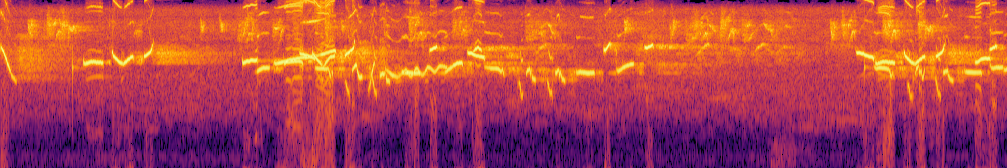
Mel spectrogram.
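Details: Kacer, Oriental magpie-robin, in ngemplong song for pet-bird therapy: long, varied whistled phrases with rapid notes and slurs, a brief lull near eight seconds, then more whistling.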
